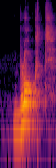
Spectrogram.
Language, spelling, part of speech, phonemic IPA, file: Dutch, blokt, verb, /blɔkt/, Nl-blokt.ogg
- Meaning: inflection of blokken: 1. second/third-person singular present indicative 2. plural imperative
